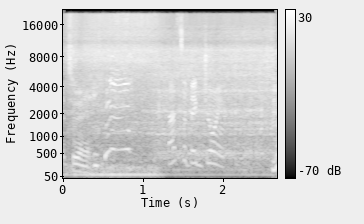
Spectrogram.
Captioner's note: giggles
